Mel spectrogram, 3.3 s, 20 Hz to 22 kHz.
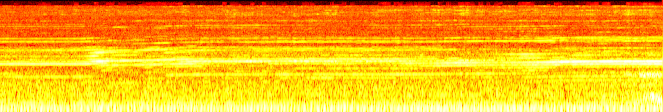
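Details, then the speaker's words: N20 small gear motor with 3D-printed test wheel, freewheeling at almost 5 volts drawing 0.02 amps, motor cool: faint steady high whir with soft gear buzz, no rattles. Normal motor running. "We're at 0.02 amps at almost 5 volts. There's 5 volts. Very quiet. Nothing objectionable there."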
